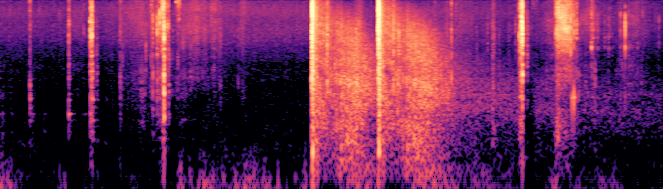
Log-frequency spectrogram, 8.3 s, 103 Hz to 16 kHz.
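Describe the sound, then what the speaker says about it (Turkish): A D-Doxcarms DP-26 over-under shotgun is test fired with slugs. Several sharp, loud cracks ring out at irregular intervals, a heavier blast with a long rumbling tail comes at the midpoint, and lighter clicks and handling noises fall between them. "Ve tek kurşunla test atışını yapıyoruz."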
